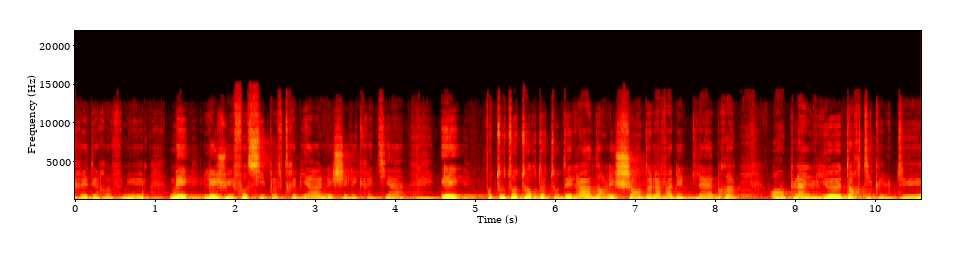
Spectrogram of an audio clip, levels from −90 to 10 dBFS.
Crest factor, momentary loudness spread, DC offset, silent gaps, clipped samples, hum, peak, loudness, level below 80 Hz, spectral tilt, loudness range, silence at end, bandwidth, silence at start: 16 dB; 11 LU; under 0.1%; none; under 0.1%; none; -4 dBFS; -21 LUFS; -36 dBFS; -6 dB/octave; 2 LU; 0 s; 14 kHz; 0 s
